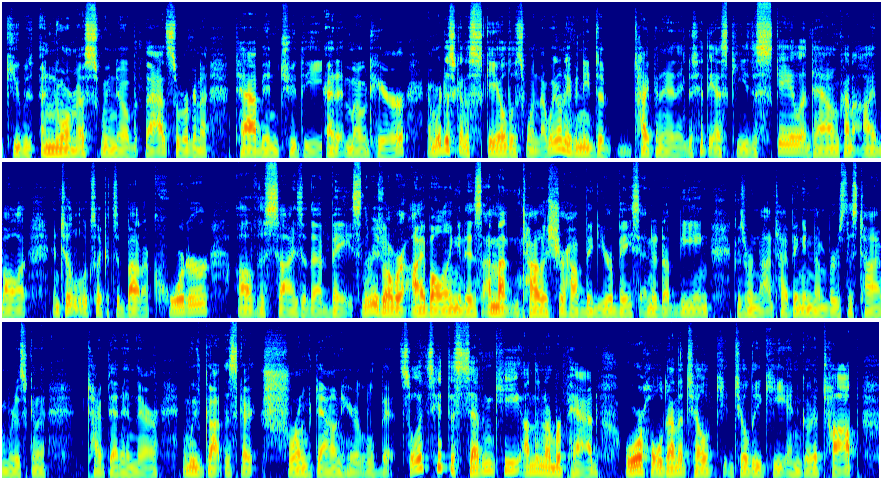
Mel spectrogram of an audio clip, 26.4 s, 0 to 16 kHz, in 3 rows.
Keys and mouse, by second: 2.1 Tab, 6.8 s, 18.0 click.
